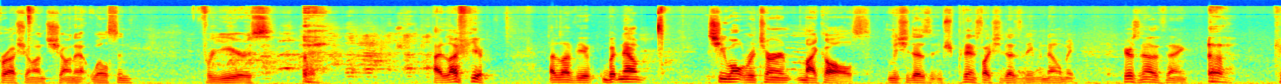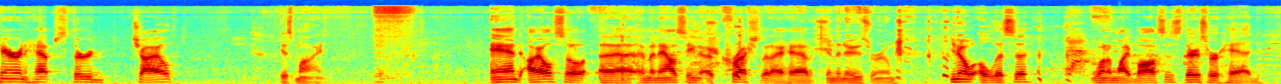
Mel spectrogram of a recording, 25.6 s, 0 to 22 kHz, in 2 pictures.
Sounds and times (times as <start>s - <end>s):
Laughter: 2.2s - 4.8s, 6.2s - 6.9s, 18.8s - 24.2s.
